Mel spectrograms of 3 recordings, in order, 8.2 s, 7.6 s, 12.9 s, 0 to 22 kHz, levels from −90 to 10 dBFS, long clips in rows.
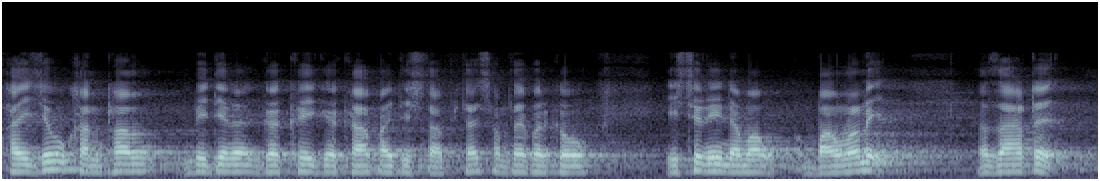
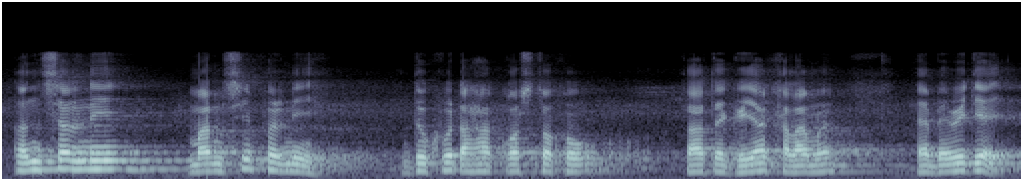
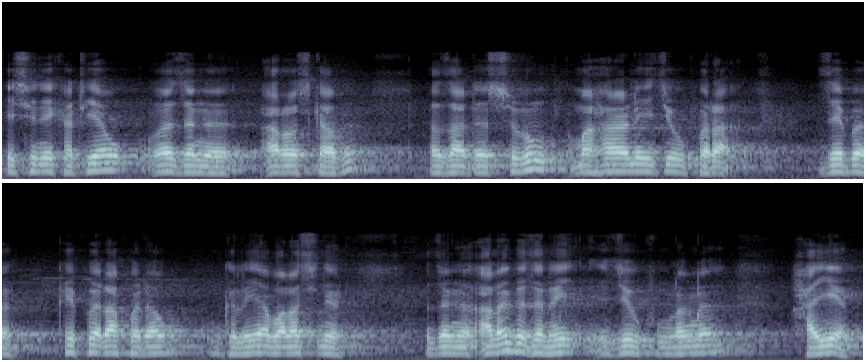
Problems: constant background noise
